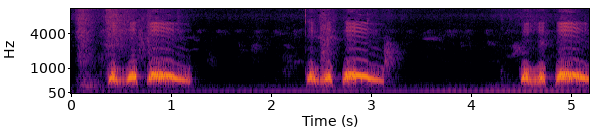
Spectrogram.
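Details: Cooing female spotted dove trying to excite a male: three phrases of a quick double coo and a drawn-out falling croo, about two seconds apart, over a steady low hum.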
